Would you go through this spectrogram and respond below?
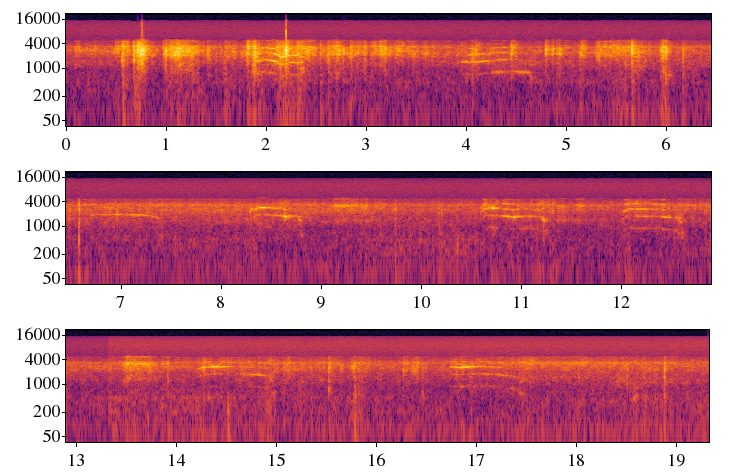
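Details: Pet cat at a window, attempting to get in the house, calling with a series of short, bent meows spaced a few seconds apart, among scraping and bumping noises.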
